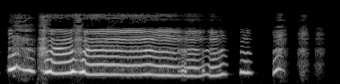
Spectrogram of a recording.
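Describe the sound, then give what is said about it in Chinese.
A voice imitates a little shell crying after falling into a rock crevice: a long, loud wavering wail, then a few short, choked sobs that taper off. “小贝壳害怕极了，伤心的哭了起来。 谁来救救我呀？”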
